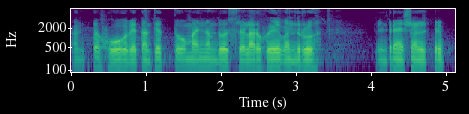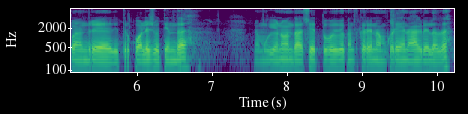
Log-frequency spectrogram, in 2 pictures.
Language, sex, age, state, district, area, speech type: Kannada, male, 18-30, Karnataka, Dharwad, urban, spontaneous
